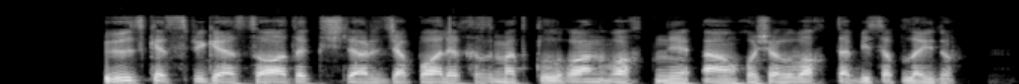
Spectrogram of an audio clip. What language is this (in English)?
Uyghur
